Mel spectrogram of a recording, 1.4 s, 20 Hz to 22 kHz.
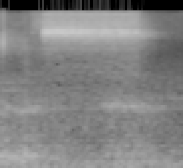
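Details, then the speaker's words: Chimei CMV T39D 17 or 19 inch LCD monitor that won't start: a faint, very high squeal lasts under a second then dies as the backlight, probably compact fluorescent, fails to fire; bad electrolytic capacitors on the power-supply board. "it sounds like it's trying to fire up the backlight which is probably a compact fluorescent and it's obviously giving up"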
